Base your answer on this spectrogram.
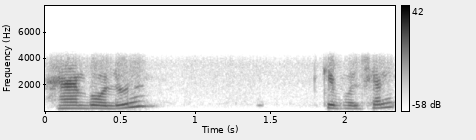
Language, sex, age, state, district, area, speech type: Bengali, female, 18-30, West Bengal, Bankura, urban, conversation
